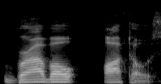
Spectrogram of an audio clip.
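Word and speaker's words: Bravo Otto: between 1973 and 1980 you've been awarded six Bravo Autos is that how to pronounce it yep and then in 2010 she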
